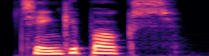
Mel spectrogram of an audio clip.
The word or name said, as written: tænkeboks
